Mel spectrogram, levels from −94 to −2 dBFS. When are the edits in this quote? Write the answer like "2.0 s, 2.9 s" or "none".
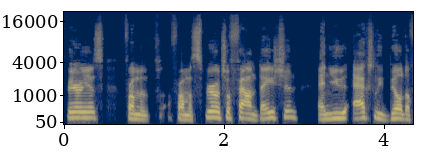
none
